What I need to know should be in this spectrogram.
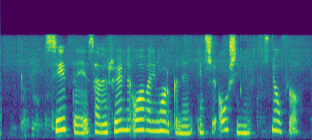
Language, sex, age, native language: Icelandic, female, 12, Icelandic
